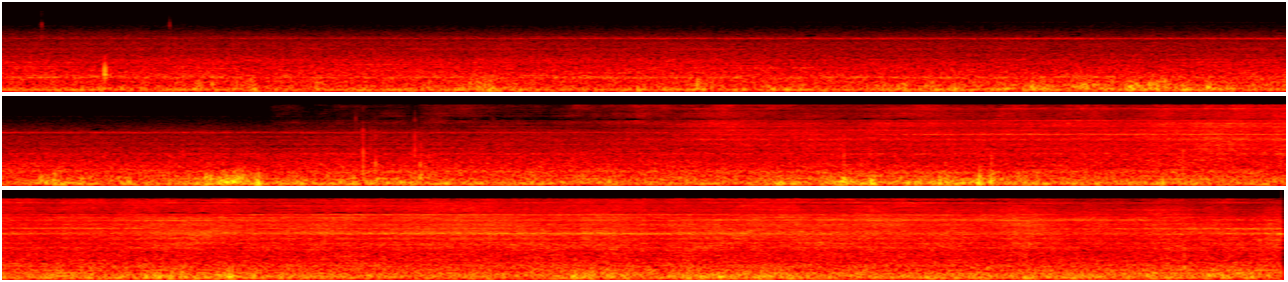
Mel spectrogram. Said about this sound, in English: Another Pendolino departs for London Euston.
